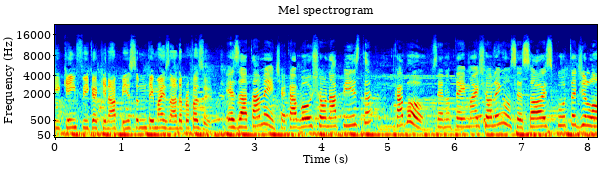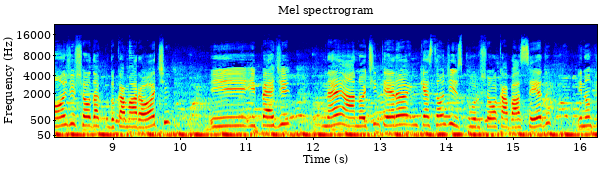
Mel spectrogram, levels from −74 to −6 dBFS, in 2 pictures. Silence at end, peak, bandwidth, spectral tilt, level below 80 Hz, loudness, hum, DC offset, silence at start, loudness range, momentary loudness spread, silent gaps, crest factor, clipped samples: 0 s; 0 dBFS; 14 kHz; -4.5 dB/octave; -20 dBFS; -14 LUFS; none; under 0.1%; 0 s; 1 LU; 7 LU; none; 14 dB; under 0.1%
